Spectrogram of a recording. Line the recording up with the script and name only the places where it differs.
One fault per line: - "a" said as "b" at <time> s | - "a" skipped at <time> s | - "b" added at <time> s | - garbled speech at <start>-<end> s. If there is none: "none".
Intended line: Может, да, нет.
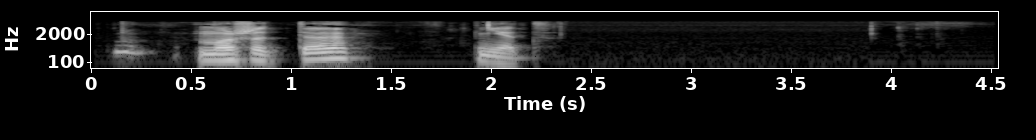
none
